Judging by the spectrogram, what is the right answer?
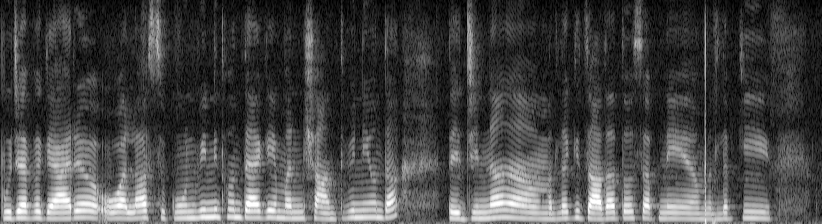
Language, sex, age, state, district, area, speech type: Dogri, female, 30-45, Jammu and Kashmir, Udhampur, rural, spontaneous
